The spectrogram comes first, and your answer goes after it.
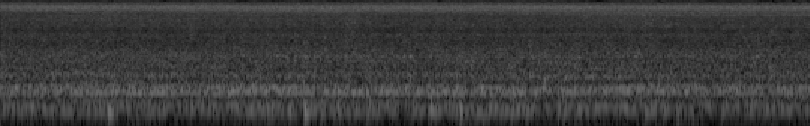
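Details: Japanese honey bees fanning steadily on a hot day, a continuous low droning hum with banded tones and a broad hiss above, unbroken throughout.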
